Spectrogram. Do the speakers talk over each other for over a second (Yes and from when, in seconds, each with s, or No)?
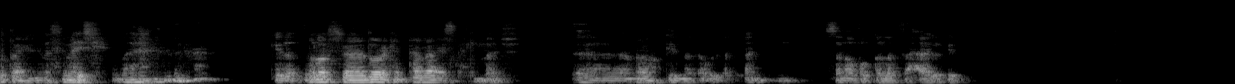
No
